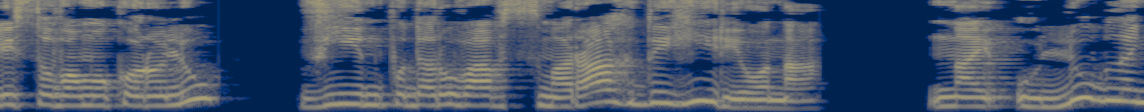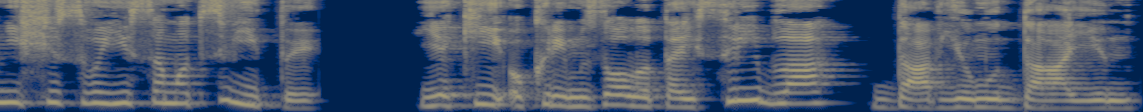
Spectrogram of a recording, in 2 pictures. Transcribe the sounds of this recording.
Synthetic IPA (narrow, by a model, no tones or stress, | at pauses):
lʲisɔʋɔmʊkɔɾɔlʲu | ʋʲinpɔd̪ɐɾʊʋɑwsmɐɾɑɣd̪ɪɦʲiɾʲiɔnɐ | nɐjʊlʲublˠenʲiʃisʋɔjisɐmɔt͡sʲʋʲit̪ɪ | jɐkʲijʔɔkɾʲimzɔlˠɔt̪ɐisɾʲiblˠɐd̪ɑwjɔmud̪ɑjin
